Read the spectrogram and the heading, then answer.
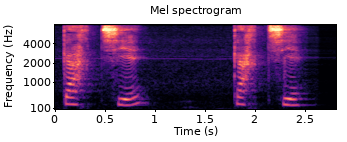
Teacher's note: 舌头的中部更加地贴近上颚，把贴变成了接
